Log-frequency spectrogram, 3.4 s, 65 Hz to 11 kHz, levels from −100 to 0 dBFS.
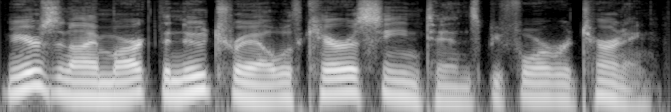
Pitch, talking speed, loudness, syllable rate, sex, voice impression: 130 Hz, 215 wpm, -17 LUFS, 6.4 syllables/s, male, masculine, middle-aged, thick, powerful, slightly hard, slightly muffled, cool, intellectual, sincere, calm, mature, friendly, reassuring, wild, slightly strict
